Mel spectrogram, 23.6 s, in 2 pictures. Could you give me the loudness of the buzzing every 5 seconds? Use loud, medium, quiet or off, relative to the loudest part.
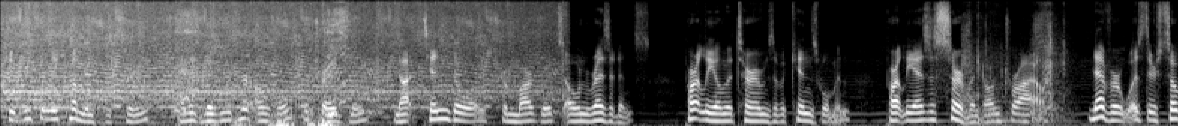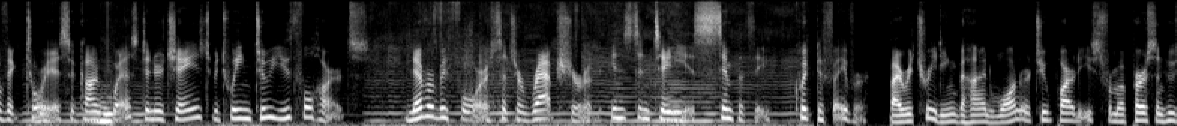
loud, quiet, medium, medium, off.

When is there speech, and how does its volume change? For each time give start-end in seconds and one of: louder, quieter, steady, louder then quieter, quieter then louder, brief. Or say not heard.
0.0-23.5 steady.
